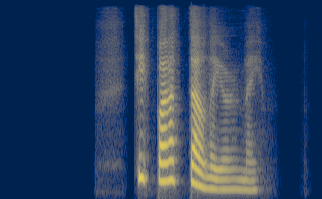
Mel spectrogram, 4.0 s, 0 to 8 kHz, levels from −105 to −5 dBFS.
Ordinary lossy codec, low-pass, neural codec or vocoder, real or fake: AAC, 32 kbps; 7.2 kHz; codec, 16 kHz, 0.2 kbps, FocalCodec; fake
